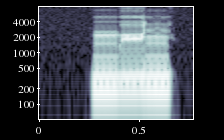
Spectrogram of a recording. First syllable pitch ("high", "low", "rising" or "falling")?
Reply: high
